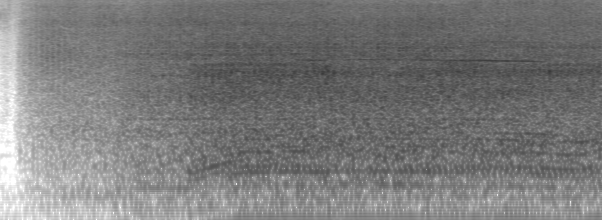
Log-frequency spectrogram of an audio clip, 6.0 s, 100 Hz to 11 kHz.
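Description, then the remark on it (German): Heavy diesel machinery rumbles at a gravel pit near Trappenkamp in the Segeberg district, Schleswig-Holstein, where gravel and sand are mined on 40 hectares. Excavators and dump trucks haul material while a machine sorts the stones by size, swelling to a loud, steady engine drone with a deep low hum and broad grinding noise, no voices. “Das, was Bagger und Muldenkipper rankarren, sortiert eine Maschine nach Größe der Steine.”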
